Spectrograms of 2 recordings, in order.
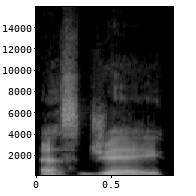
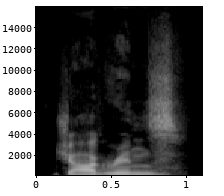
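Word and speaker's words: Sjögren: I think it was a silent S at the beginning. So SJOGREN, like Sjogren's syndrome or something.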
